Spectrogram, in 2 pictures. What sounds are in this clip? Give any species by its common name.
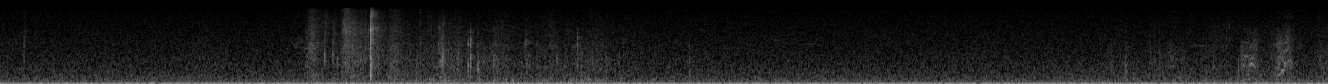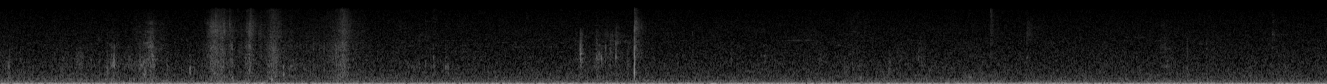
forest ambience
